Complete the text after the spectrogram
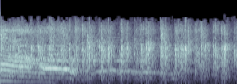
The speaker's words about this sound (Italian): e io adesso lo chiamo, e appena arriverà qua si beccherà uno degli applausi come mai in vita sua si è beccato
